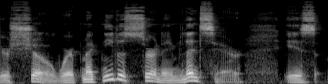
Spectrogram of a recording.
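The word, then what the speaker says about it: Lehnsherr: show, where Magneto's surname, Lensair, is pronounced correctly. The correct German pronunciation is Lensair. So, I'm pronouncing it correctly here. Whereas most X-Men adaptations have characters, including Magneto himself, pronounce it lensure.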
